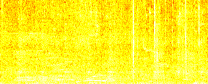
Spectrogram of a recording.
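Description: Hoofbeats of a racehorse galloping on a dirt track, under people talking, with a sharp knock near the end.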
